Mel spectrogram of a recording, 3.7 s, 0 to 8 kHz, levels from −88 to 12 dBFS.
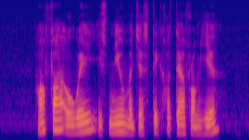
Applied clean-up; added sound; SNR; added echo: none; none; none; none.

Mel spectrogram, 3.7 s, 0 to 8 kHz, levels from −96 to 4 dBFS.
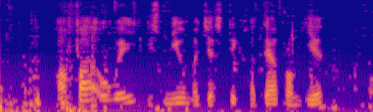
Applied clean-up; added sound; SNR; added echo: classical method spectral subtraction.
